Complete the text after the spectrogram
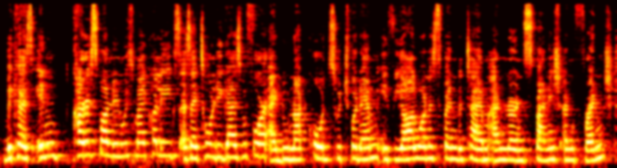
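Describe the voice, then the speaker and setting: A woman's voice: high-pitched, fairly even intonation, a little fast, few pauses, a little hiss or hum. A woman from Jamaica with a Jamaican accent, a nurse chatting casually to her viewers and often asking "right?". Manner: chatty, opinionated, tags lines with "right?". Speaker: operating room nurse. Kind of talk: casual vlog storytelling.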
